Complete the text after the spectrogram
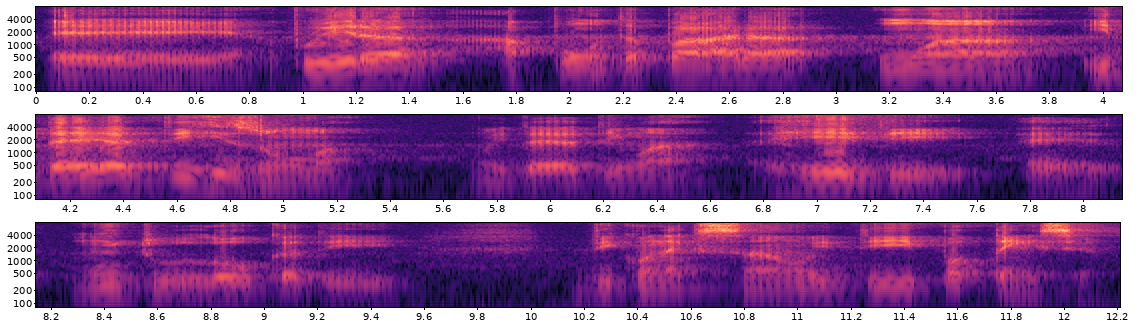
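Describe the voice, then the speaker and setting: Gravelly-voiced man from Recife, reflective. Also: lowish voice, slow, echoey room, a little hiss or hum. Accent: Recife, Brazil. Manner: thoughtful, searching for words, with restarts. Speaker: guest, journalist and professor. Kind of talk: radio interview answer. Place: community radio studio.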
